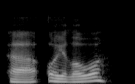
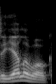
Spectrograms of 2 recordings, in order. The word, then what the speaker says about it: Oyelowo: I think you're thinking of David Oyelowo.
